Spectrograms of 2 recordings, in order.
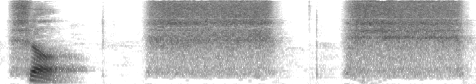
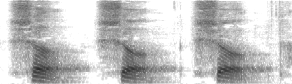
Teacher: जब आप अपनी जीभ को ऊपर वाले तालू की तरफ थोड़ा सा घुमा दें और उसके बाद स की ध्वनि बोलें तो अपने आप शलगम वाले श की ध्वनि आएगी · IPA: /ʃ/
